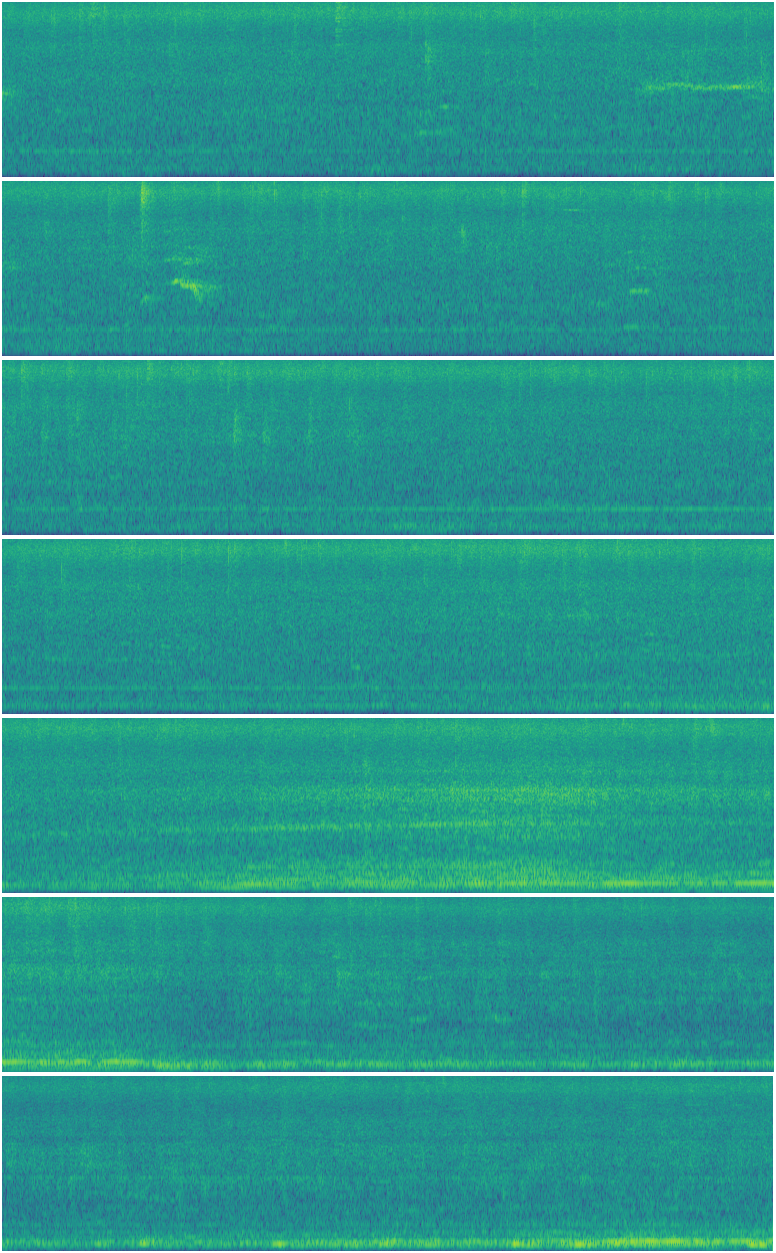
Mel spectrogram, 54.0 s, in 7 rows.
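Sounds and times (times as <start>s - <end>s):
rain on paving and leaves: 0.0s - 54.0s
vehicle engine: 31.6s - 40.7s.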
